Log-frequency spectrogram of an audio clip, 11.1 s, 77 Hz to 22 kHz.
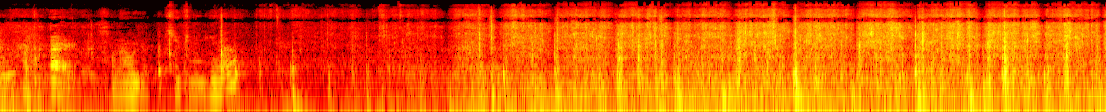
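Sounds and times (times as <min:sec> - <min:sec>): plastic shredder scraping and rattling: 0:04.3 - 0:11.0.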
